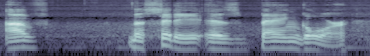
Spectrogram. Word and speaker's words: Bangor: to Maine, when they come to Bangor, they pronounce it Banger or Banger, and the actual pronunciation of the city is Bangor, Bangor, but we just wanted to add that little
